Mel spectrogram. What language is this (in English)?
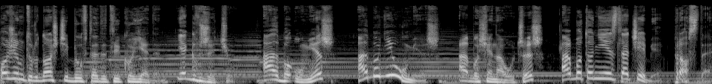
Polish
